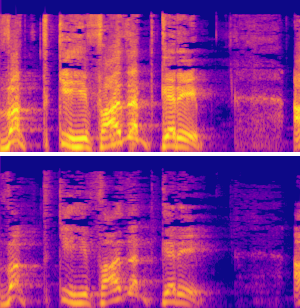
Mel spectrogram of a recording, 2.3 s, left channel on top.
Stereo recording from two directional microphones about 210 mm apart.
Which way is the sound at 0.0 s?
35° left (ahead or behind).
